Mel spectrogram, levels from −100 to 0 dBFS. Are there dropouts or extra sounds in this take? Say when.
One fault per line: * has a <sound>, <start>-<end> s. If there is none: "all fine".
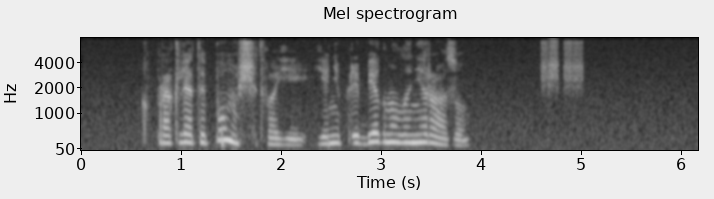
* has a laugh, 4.6-5.0 s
